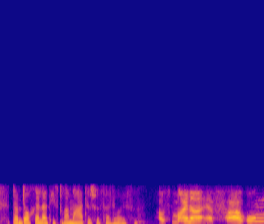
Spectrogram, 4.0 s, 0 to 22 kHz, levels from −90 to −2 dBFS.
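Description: Throughout, the speech carries the AMR narrowband mobile codec: nothing above 4 kHz, and a plainly buzzy, synthetic texture that fits a low rate around 7.4 kbps. From 2.58 to 2.77 s, AMR bit errors leave pitch and level intact but make the voice hoarse and gargly. Flipped bits, around 3 percent, misplace the excitation pulses, which suggests about nine damaged frames.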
